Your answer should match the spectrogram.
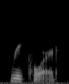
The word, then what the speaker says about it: record: Think about the word record, R-E-C-O-R-D. If it's a verb, I need to record this, the stress is on the second syllable, record. But if it's a noun, I'm listening to a record, the stress is on the first, R-E-C-O-R. Oh, I see. If you stress the wrong syllable, you literally change the meaning of the word.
